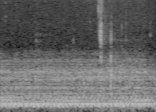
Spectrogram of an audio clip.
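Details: Endoscopic ear microsuction of wax trapped behind a shed-skin false eardrum covering the ear canal: steady low suction roar with a brief crackle as the last wax is drawn out.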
